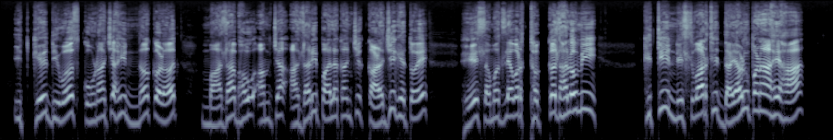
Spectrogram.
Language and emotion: Marathi, surprised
